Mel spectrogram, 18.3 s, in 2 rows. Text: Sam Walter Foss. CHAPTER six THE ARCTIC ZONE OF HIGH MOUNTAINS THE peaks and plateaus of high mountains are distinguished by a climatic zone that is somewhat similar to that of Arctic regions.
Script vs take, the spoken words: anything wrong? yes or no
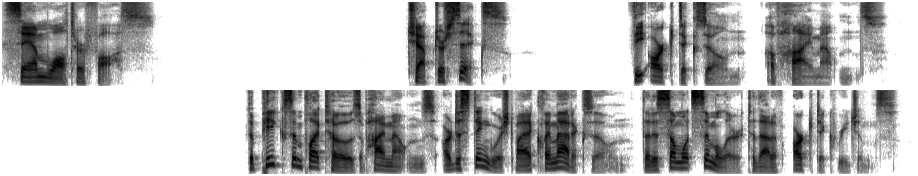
no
